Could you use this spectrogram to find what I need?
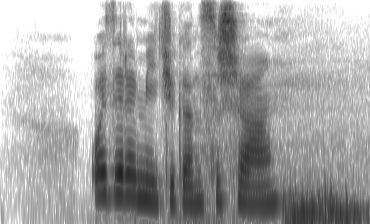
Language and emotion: Russian, neutral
